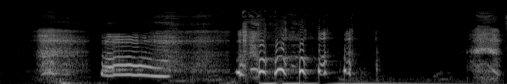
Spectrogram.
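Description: A young woman laughs loudly and excitedly, close to a microphone.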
